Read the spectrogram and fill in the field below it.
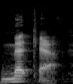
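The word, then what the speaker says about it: Metcalfe: If you saw my spoiler free, I could not pronounce his name. It's Metcalf.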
